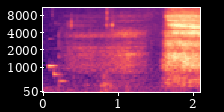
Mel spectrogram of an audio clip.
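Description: A woman breathing out hard, starting about one and a half seconds in, after a second of faint rustling.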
